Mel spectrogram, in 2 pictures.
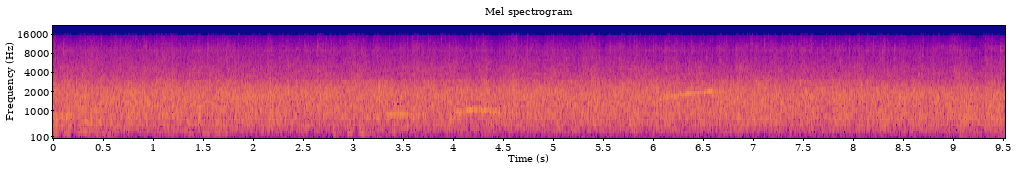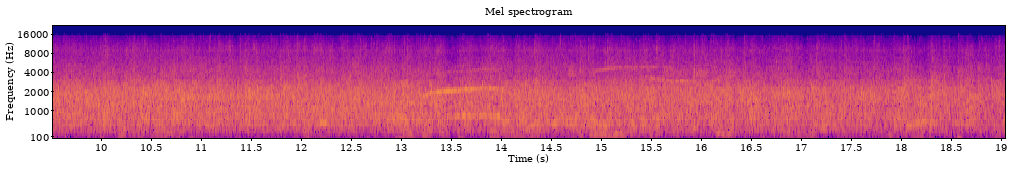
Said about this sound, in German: Das war ein fetter Applaus, Dankeschön.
